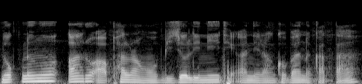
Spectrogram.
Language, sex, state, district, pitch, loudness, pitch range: Garo, male, Meghalaya, West Garo Hills, 105 Hz, -15 LUFS, 95-125 Hz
